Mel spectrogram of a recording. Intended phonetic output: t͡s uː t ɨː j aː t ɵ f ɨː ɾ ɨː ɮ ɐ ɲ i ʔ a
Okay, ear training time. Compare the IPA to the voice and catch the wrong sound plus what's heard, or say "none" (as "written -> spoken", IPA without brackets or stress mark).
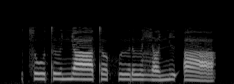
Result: j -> ɲ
